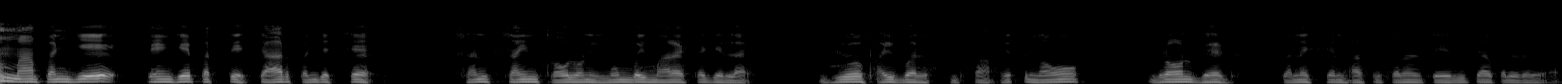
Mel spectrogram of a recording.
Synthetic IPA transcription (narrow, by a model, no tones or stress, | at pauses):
mãːpɐ̃ɲd͡ʑe | pɐ̃ɦɪ̃ɲd͡ʑepɐt̪ːet͡ɕaːɾpɐ̃ɲd͡ʑət͡ɕʰɐ | sɐ̃nsaːɪnkɔːloːnimʊ̃mbəimɐɦaːɾaːʃʈ̪ɾəd͡ʑeːlaːɪ | d͡ʑiofʰaːɪbəɾ | sãɦɪknɐo | bɾaːnɖbeːɖ | kɐnekʃənɦaːsɪlkɐɾəɽ̃t̪eʋɪt͡ɕaːɾkɐɾeɾɐɦijoaːɦe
